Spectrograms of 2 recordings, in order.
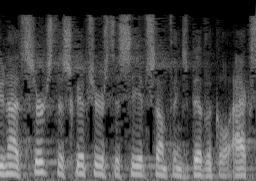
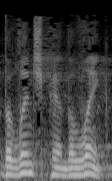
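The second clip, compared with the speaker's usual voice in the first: ordinary delivery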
